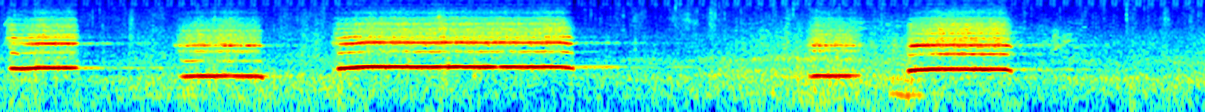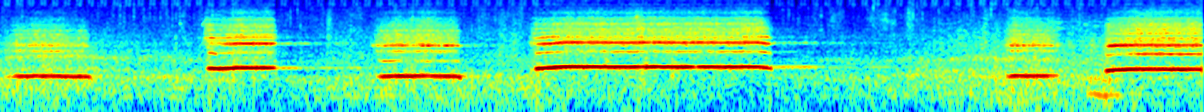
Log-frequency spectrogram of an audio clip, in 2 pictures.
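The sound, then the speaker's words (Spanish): A prehistoric bone flute from a cave in southern Germany plays breathy, whistle-like sustained notes. The notes alternate between a higher and a lower pitch in a repeating phrase, with short pauses between them. “Y el hallazgo se produjo en una cueva al sur de Alemania, en donde también se hallaron otras evidencias de una temprana ocupación de Europa de parte de los Homo sapiens. Vamos a escuchar cómo suena esta flauta de hueso.”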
